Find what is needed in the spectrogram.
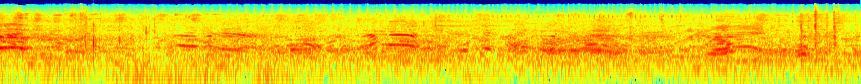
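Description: Indistinct voices of several people talking in the open air, over a steady background of outdoor noise.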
